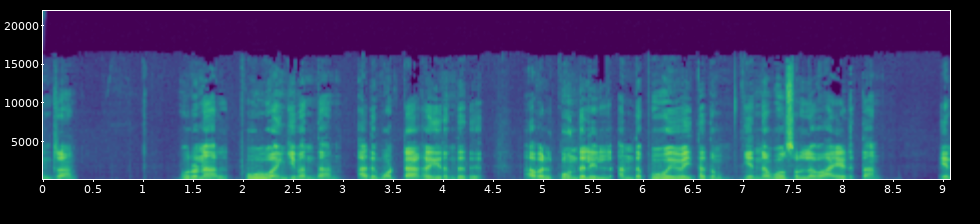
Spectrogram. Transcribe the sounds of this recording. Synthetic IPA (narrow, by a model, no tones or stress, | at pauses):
ndraːn | ɔɾɯnaːlpuːʋaːŋɡiʋɐnd̪aːnʔɐðɯmɔʈːaːɣɐɪɾɯnd̪ɐðɯ | ʔɐ̰ʋɐɭkuːnd̪ɐlɪlɐnd̪ɐpːuːʋɐɪʋɐɪt̪ːɐðɯmɛnːɐʋoːsɔlːɐʋaːjɛɽɯt̪ːaːn | ʔɛn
